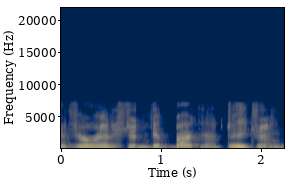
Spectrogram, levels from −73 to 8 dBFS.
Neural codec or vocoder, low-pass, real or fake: autoencoder, 22.05 kHz, a latent of 192 numbers a frame, VITS, trained on one speaker; 7.2 kHz; fake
